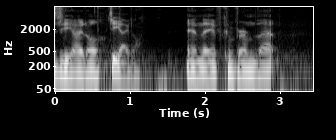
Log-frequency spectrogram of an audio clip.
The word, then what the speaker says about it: (G)I-DLE: confirmed the pronunciation was G-Idle. They said G-Idle. Yes, they did. They said the G. Yes. So screw off all you idol people. Yeah, take it's that, not people. Silent. Yeah, it's not silent.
